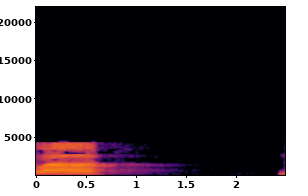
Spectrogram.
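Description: A man's voice chanting a line of Pali sutta text, holding its last syllable on one steady note for about half a second before it fades away.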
